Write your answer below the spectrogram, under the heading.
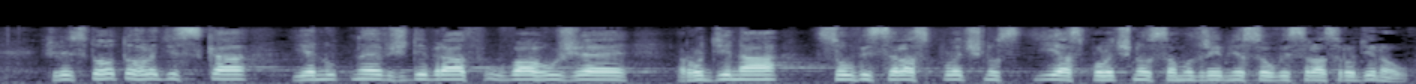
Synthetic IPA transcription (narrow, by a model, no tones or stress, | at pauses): t͡ʃɪlɪst̪o̞ɦo̞t̪o̞ɦlɛɟɪska | jɛnut̪nɛːvʒdɪbɾaːt̪fʔuːvaɦuʒɛ | ɾo̞ɟɪnaso̞wvɪsɛlaspo̞lɛt͡ʃno̞sciːaspo̞lɛt͡ʃnost̪samo̞zr̝ɛjmɲɛso̞wvɪsɛlasɾoɟɪno̞̰w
